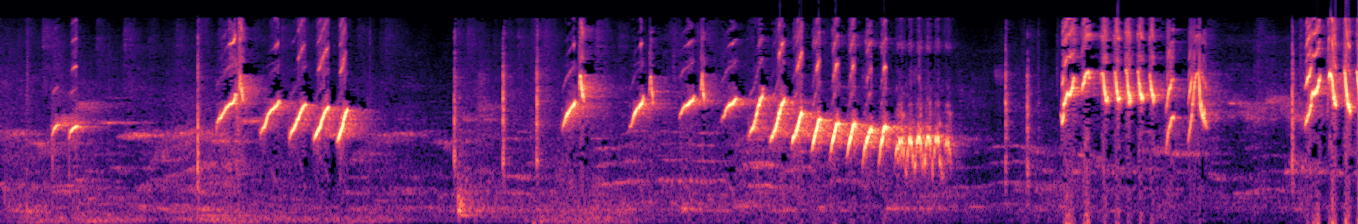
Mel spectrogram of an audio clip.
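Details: Decoy white-rumped shama in long, energetic song: rapid runs of descending slurred whistles, a cascading trill that drops in pitch, then further quick bright sequences after short pauses.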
